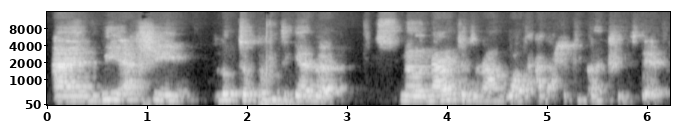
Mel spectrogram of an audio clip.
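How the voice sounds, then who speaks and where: A woman from Nigeria speaks from the floor of a public event, measured and explanatory. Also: mid-range voice, fairly even intonation, a bit bright. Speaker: audience member asking a question. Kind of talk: question from the floor. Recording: echoey hall, far from mic.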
